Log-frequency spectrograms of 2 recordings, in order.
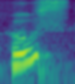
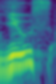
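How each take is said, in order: First: The name is said with a German pronunciation. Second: The name is said with an American pronunciation. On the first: "I know how to pronounce it in the German way" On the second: "Americans say use"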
